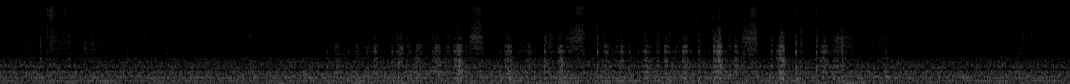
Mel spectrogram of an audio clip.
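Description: A ballpoint pen writes in scratching strokes on a thin printed paper sheet lying flat on a wooden desk. Quiet, irregular scratches with brief bright bursts sit over a steady low hum.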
